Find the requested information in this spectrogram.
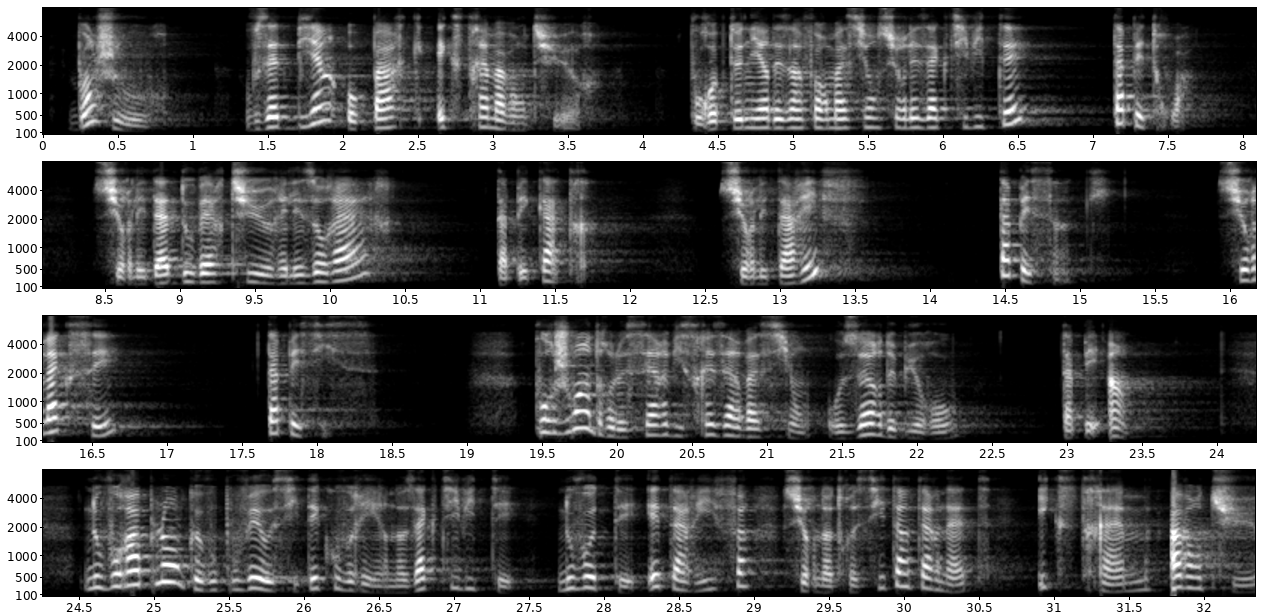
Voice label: female french park comercial

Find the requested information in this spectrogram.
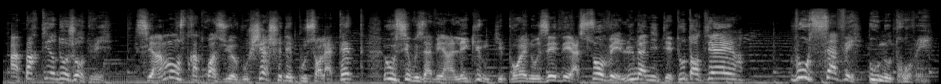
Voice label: male french food comercial; ideasonora

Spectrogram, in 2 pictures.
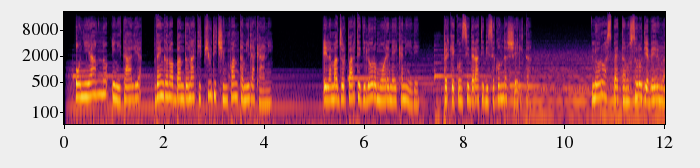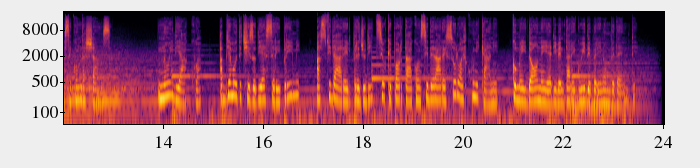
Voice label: female italian comercial

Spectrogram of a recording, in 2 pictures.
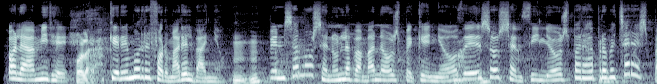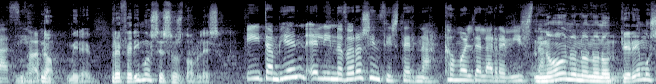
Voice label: female spanish house comercial

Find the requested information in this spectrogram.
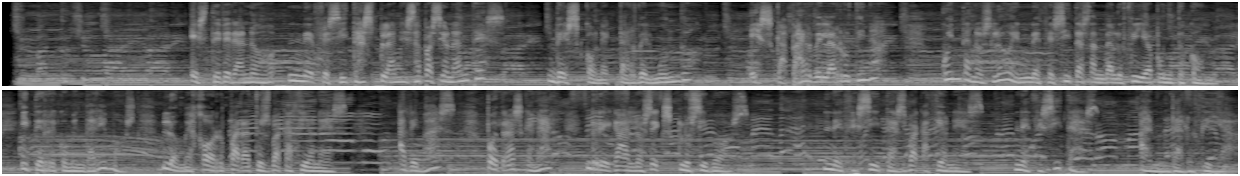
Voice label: female spanish travel comercial; ideasonora

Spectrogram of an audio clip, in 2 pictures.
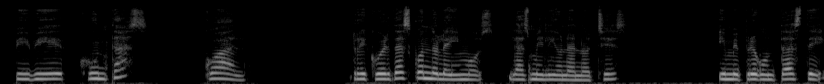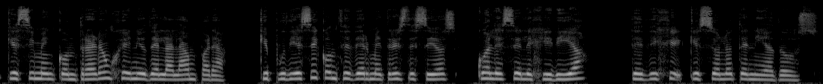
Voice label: female spanish tv; ideasonora

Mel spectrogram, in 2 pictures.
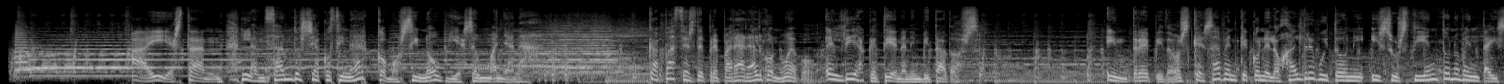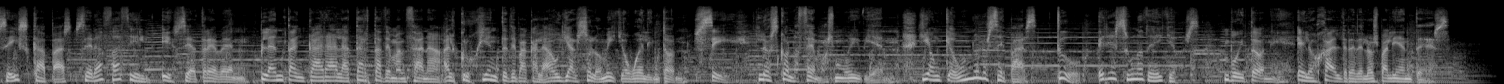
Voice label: female spanish food comercial; ideasonora

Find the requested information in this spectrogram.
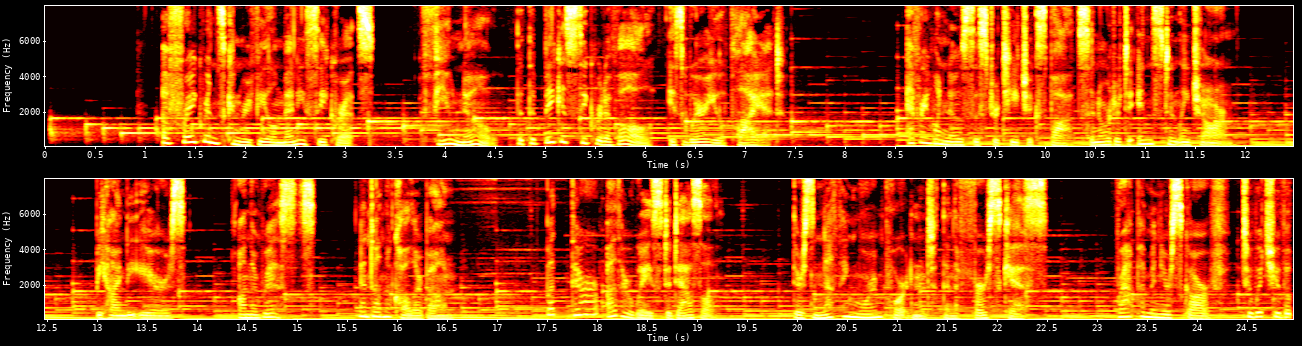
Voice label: female american english ab comercial; ideasonora

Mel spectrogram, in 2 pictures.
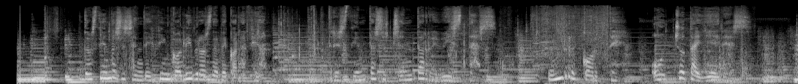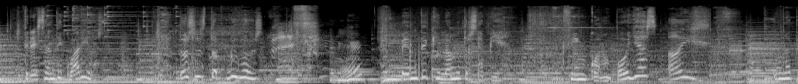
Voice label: female spanish furniture comercial; ideasonora

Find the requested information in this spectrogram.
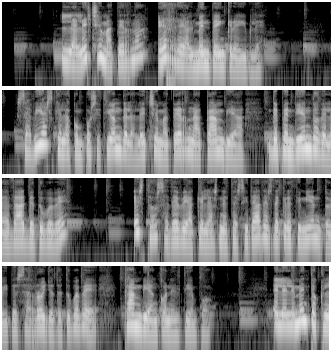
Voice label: female spanish milk comercial

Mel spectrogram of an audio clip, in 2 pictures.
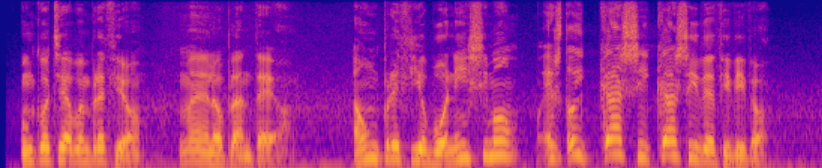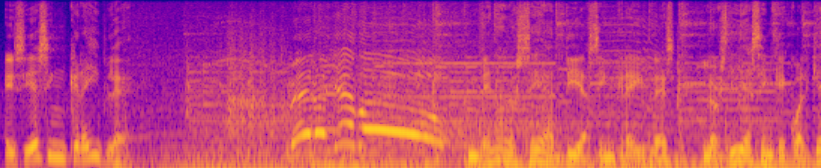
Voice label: male spanish car comercial; ideasonora

